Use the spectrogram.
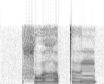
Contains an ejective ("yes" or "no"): no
